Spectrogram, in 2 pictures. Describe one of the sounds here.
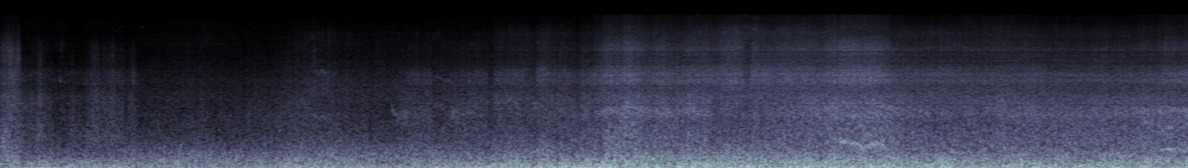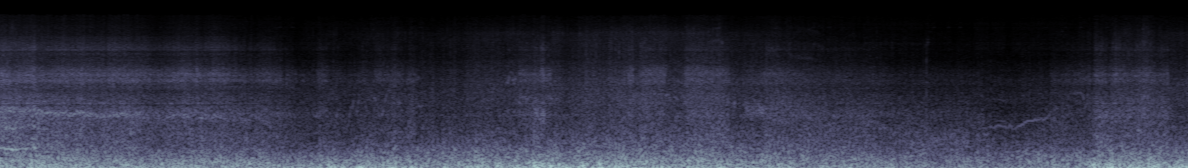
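Strong wind rushes and buffets against a microphone throughout.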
